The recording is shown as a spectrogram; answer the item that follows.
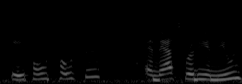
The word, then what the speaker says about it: apoptosis: It looks like it's apoptosis, but the second P is silent. It's called apoptosis, and that's where the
